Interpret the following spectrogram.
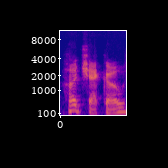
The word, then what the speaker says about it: Pacheco: eye for talent uh it is a pacheco so you kind of pronounce it like a pu instead of a pa but uh yeah man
